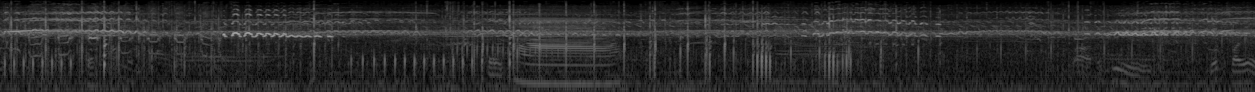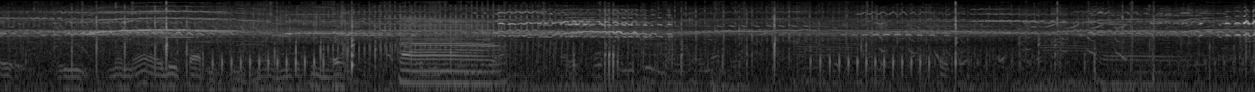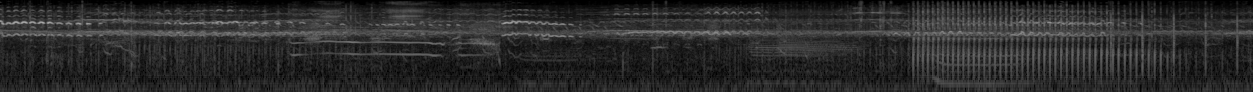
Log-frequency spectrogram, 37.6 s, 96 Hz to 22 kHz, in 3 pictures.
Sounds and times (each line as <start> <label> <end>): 0.0 laysan calls 37.6
0.0 noise from buggies 37.6
34.0 bill clapperings 37.6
